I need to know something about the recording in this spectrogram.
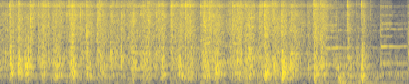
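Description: Laptop's plastic casing and parts being twisted and broken apart by hand: a dense, rapid crackling and clicking. Music comes in near the end.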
